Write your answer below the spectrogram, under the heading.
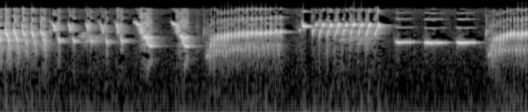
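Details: Singing canary in mating-call mode, opening with rapid descending chirps, then a rising buzzy sweep, a high pulsed trill and three evenly spaced pure whistles, all bright and high-pitched in a clean recording.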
